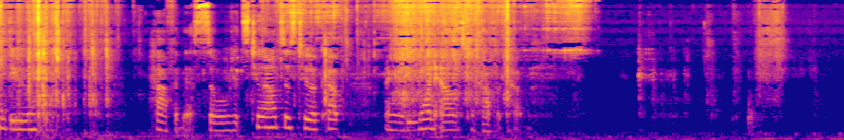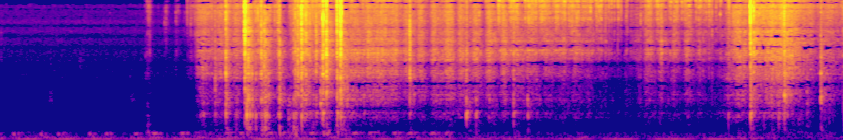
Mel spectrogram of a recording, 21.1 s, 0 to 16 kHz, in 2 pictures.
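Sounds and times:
plastic pouch crinkling: 0.0 - 1.6, 3.5 - 6.6, 13.0 - 21.0
flakes pattering against glass jar: 3.1 - 7.4, 13.7 - 21.0.

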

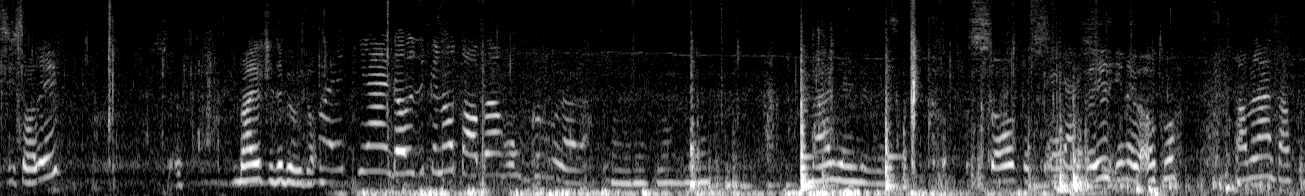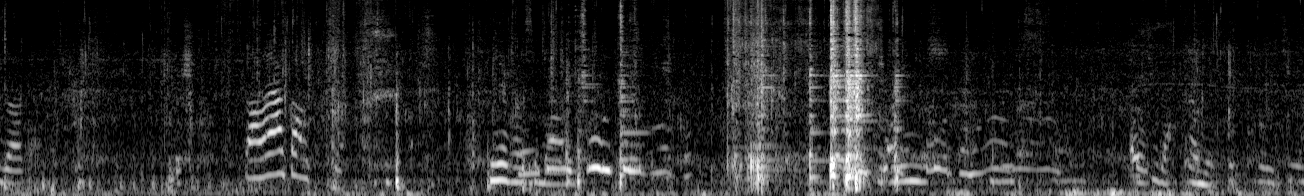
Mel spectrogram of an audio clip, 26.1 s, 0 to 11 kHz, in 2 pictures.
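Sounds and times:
children talking: 3.1 - 7.2, 9.7 - 13.3, 17.9 - 26.0.

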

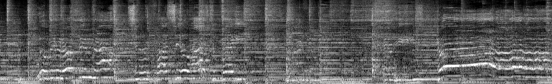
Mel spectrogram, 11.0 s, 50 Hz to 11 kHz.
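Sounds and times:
acoustic guitar: 0.0 - 11.0
drum kit with cymbals: 0.0 - 11.0
man singing: 0.6 - 5.2, 7.4 - 11.0.

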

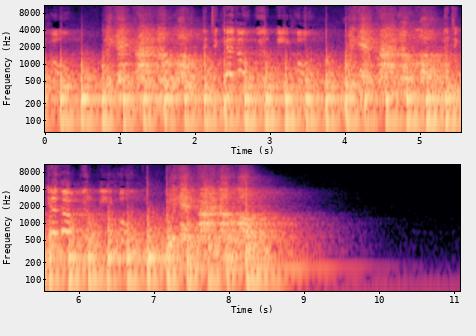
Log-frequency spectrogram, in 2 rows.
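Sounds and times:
frame drum beat: 0.0 - 9.4
choir singing held notes: 0.7 - 2.4, 4.0 - 5.7, 7.1 - 9.3.

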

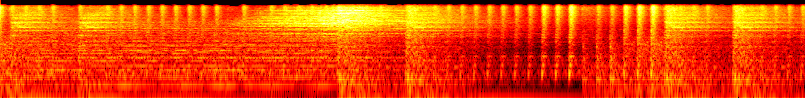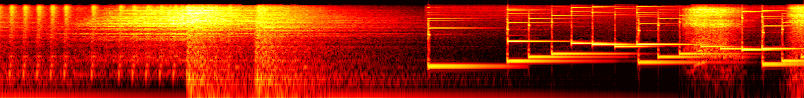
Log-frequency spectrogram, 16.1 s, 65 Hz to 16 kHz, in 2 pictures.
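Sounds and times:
dramatic timpani and drum music: 0.0 - 12.3.

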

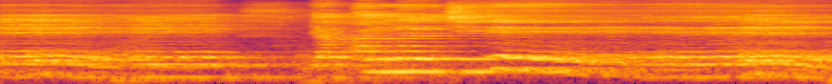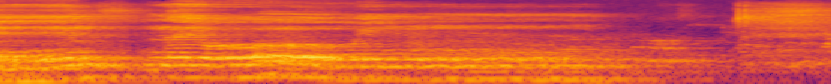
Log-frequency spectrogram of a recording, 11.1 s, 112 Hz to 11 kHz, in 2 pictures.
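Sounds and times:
man chanting unaccompanied: 0.0 - 9.8.

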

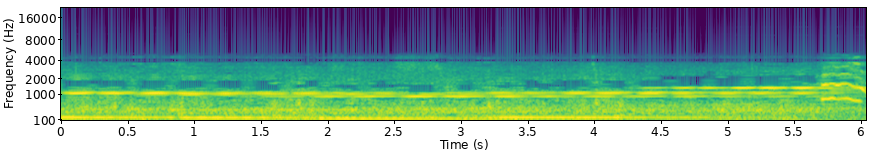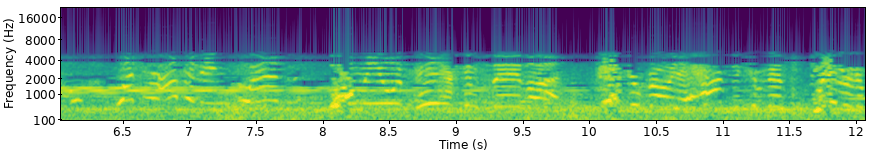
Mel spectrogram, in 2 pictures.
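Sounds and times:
held music tones: 0.0 - 12.0.

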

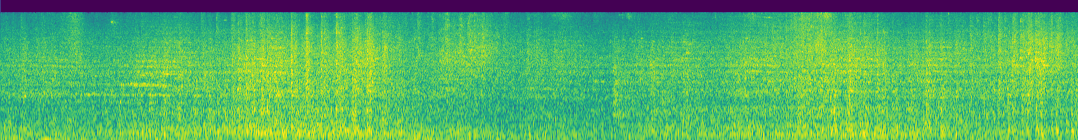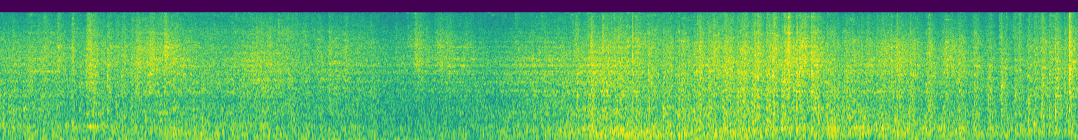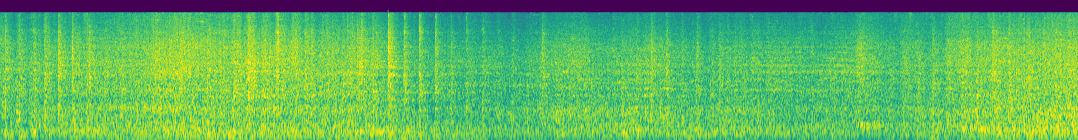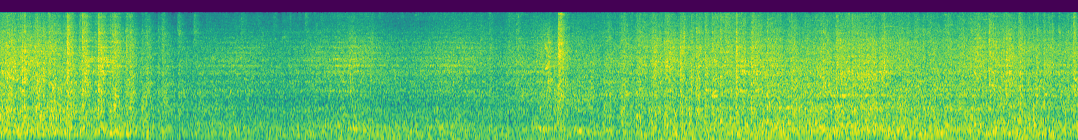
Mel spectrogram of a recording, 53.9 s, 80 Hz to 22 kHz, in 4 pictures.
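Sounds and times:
clickety-clack of train wheels: 0.0 - 53.9
train wheels rumbling on rail: 0.0 - 53.9.

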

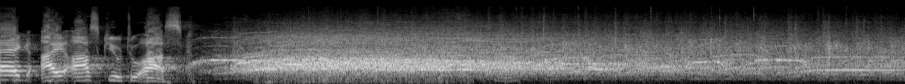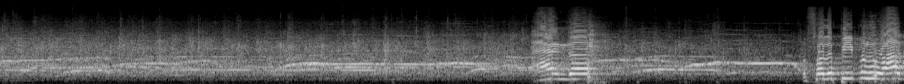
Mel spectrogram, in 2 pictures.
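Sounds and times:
audience applauding and cheering: 2.0 - 17.5.

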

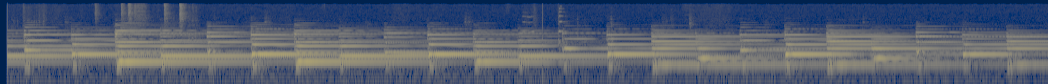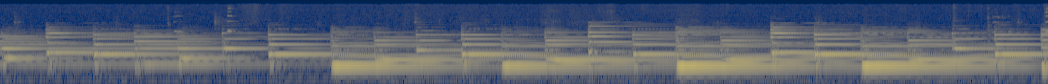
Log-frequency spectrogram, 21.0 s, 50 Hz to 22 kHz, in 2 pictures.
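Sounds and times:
digital piano melody: 0.1 - 20.9.

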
